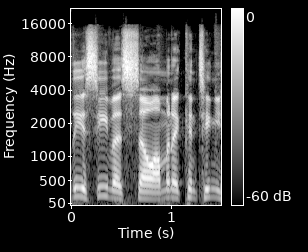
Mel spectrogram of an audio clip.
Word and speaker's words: Iosivas: Benny saying Yoshivas. I've always heard it called Iosivas, so I'm going to continue saying it how I'm comfortable.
